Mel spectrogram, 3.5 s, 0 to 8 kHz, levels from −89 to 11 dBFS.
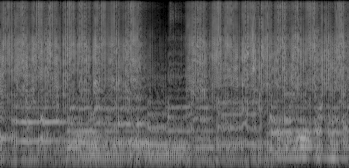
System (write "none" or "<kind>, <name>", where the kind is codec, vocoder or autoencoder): vocoder, BigVGAN v2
